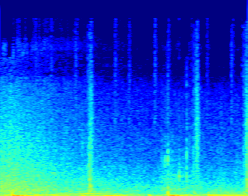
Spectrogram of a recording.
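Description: Surf rolls and breaks along the shore at Puerto Viejo on the Caribbean coast, a steady broad wash of ocean waves with a low rumbling undertone and no voices.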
